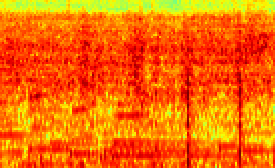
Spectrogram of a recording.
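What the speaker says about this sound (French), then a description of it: "Ça commence à mijoter tout doucement." Minced meat simmers gently in a pan with a steady, soft bubbling sizzle, close and continuous, with no voices over it.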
